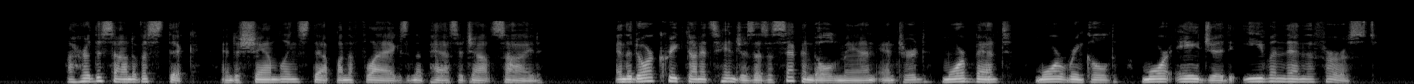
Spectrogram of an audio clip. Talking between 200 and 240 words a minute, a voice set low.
No: average, 175 wpm; low, 115 Hz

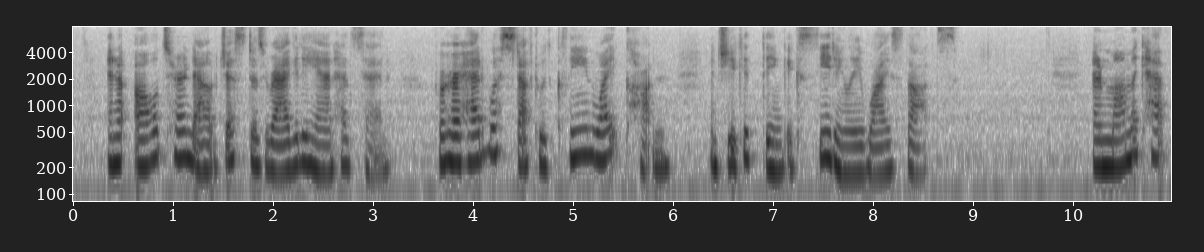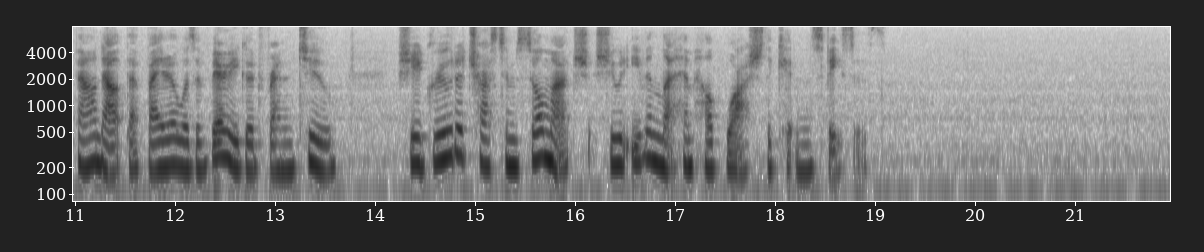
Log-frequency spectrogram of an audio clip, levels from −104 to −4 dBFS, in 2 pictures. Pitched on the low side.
No: high, 205 Hz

